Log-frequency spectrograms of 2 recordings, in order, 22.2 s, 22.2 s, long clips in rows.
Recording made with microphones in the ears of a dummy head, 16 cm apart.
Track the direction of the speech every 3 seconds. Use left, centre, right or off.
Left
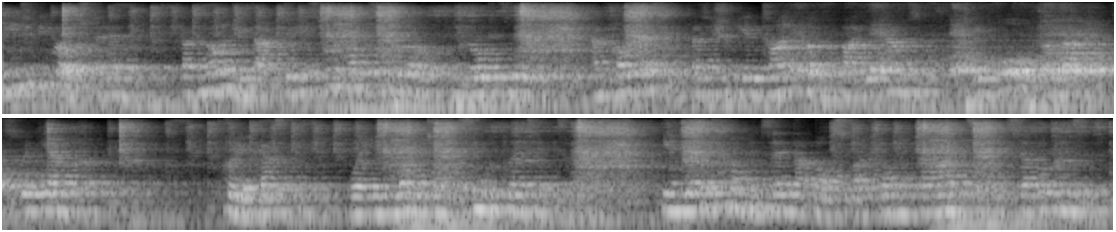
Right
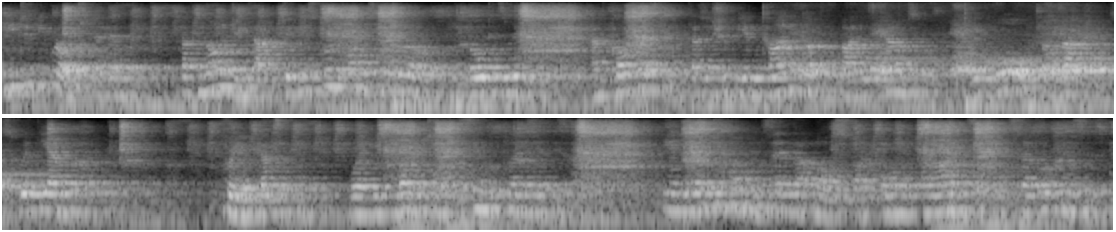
right, right, right, right, centre, left, left, left.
